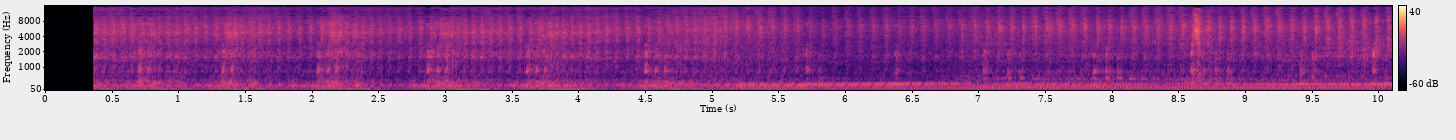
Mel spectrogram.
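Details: Mazda engine idling steadily after sitting unused for a while, with a faint irregular tapping a little over once a second over the engine note; knocking noise, cause not yet clear.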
